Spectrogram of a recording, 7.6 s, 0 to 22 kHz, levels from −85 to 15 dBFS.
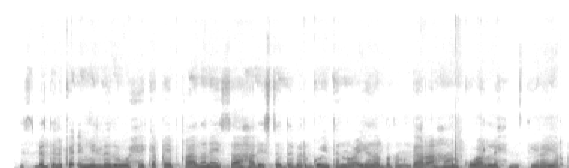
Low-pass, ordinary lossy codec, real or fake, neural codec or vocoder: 19.8 kHz; none; fake; vocoder, 48 kHz, 128 mel bands, Vocos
